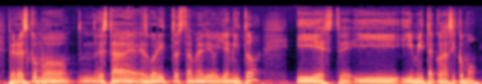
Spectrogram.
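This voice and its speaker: A man's medium-pitched, dark, mellow voice at a moderate pace, with ordinary pitch variation and very even loudness. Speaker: podcast host. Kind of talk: casual chat. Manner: animated.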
